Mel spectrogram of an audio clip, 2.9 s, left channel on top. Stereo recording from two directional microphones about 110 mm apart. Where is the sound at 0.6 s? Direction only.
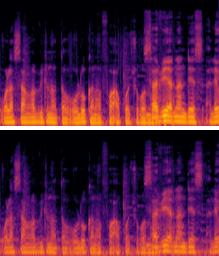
30° left (ahead or behind).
